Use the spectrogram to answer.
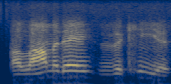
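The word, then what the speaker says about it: Olamide Zaccheaus: the saints how do you say his name olamide zacchaeus zacchaeus okay um you guys are great defensively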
